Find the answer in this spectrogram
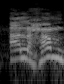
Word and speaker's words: الحمد: یہ جو ہم پڑھتے ہیں الحمد للہ رب العالمین یہ پڑھتے ہیں نا, یہ صحیح نہیں ہے. یہ ہے پیش دو الحمد للہ, مگر ایک بات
